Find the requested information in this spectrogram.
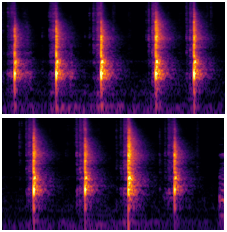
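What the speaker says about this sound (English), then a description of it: "And we're cutting up some onions." A knife chops onions sharply on a cutting board, about ten crisp, evenly spaced strikes in a steady rhythm, close and clear with nothing else heard.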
